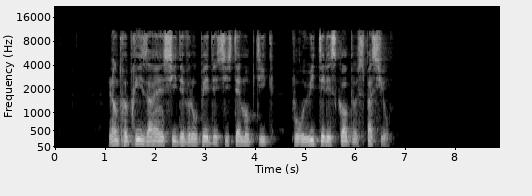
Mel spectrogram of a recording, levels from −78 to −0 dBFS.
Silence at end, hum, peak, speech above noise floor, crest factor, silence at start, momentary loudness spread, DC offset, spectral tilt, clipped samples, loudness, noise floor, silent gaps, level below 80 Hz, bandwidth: 2.25 s; none; -2 dBFS; 63 dB; 24 dB; 1.1 s; 13 LU; under 0.1%; -3 dB/octave; under 0.1%; -21 LUFS; -85 dBFS; none; -54 dBFS; 11.5 kHz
